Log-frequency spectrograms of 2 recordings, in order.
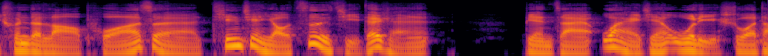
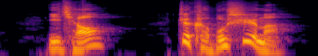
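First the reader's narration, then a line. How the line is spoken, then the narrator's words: Crowd clamoring. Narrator (Chinese): 大家一起嚷起来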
